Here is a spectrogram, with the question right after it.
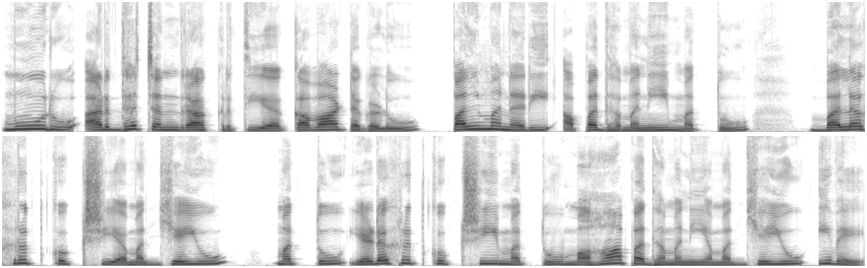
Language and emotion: Kannada, neutral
